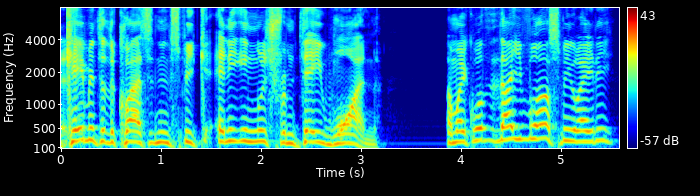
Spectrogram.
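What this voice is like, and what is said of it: New York accent. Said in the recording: “I've got a New York accent.”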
